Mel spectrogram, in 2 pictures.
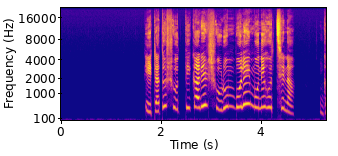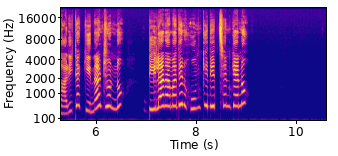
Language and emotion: Bengali, fearful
